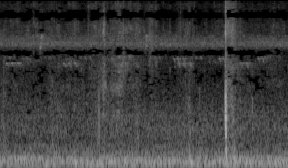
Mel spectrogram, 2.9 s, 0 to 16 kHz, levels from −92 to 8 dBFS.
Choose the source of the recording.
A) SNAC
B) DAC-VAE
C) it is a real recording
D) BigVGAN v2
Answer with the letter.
C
